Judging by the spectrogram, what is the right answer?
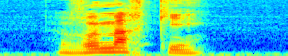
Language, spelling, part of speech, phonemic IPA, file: French, remarquer, verb, /ʁə.maʁ.ke/, Fr-remarquer.ogg
- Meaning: 1. to observe 2. to point out, remark upon 3. to notice 4. to attract attention 5. to announce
